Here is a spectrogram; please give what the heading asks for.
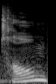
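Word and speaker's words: Toem: we are getting uh to him or Tome t-o-e-m is how it's spelled uh which is a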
